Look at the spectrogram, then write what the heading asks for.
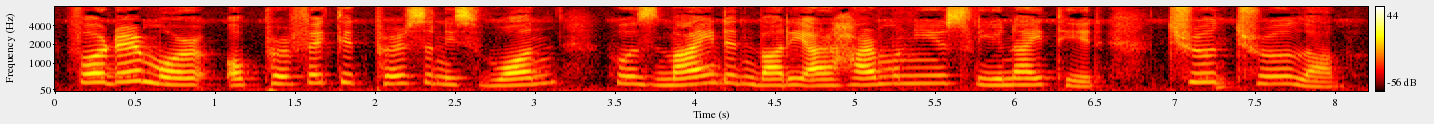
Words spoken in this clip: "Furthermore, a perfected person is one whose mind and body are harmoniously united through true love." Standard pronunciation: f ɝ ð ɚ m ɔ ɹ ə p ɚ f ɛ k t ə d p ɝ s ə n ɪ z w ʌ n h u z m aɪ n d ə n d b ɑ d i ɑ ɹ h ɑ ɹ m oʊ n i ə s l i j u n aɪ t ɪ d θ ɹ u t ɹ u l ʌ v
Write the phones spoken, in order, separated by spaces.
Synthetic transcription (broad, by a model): f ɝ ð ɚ m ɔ ɹ ə p ɚ f ɛ k t ə d p ɝ s ə n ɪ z w ʌ n h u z m aɪ n d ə n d b ɑ d i ɑ ɹ h ɑ ɹ m oʊ n i ə s l i j u n aɪ t ɪ d t ɹ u t ɹ u l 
